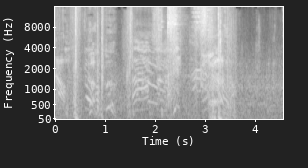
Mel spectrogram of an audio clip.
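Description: Punches thud as a fighter strikes a man.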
